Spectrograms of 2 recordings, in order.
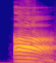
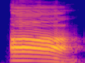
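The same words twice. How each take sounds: First: आ said as a short clear vowel; vowel demo. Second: आ drawn out long and a little louder; long vowel demo. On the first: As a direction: say आ crisp and short. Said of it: "आ किस तरीके से बनता है". (आ को साफ़ और छोटा बोलिए) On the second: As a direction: stretch आ out long. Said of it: "इसका खींच के हुआ". (आ को खींचकर लंबा बोलिए) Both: Shown as a demonstration.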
